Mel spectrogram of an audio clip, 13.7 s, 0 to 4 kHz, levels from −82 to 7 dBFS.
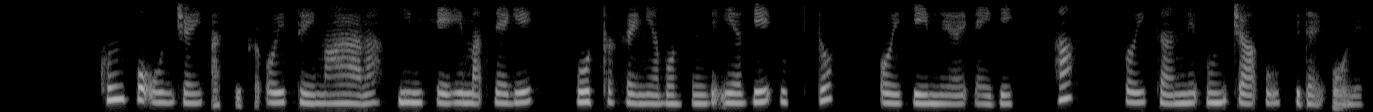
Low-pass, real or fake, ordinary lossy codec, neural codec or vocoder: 3.6 kHz; fake; AAC, 32 kbps; codec, 16 kHz, 0.5 kbps, X-Codec, WavLM features, trained on Multilingual LibriSpeech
